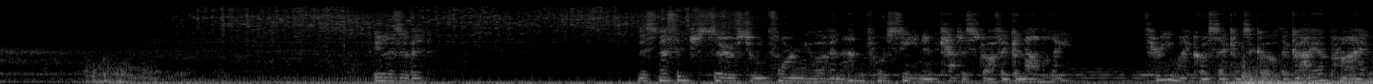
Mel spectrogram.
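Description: Bright shimmering sounds swirl and sparkle.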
